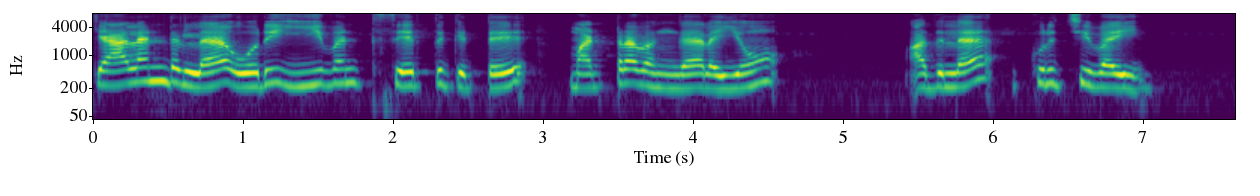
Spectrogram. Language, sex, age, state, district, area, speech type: Tamil, female, 30-45, Tamil Nadu, Tiruvarur, rural, read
